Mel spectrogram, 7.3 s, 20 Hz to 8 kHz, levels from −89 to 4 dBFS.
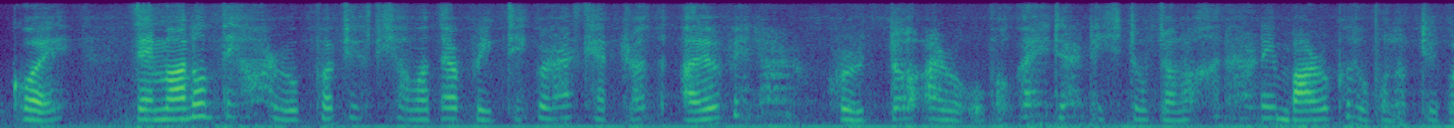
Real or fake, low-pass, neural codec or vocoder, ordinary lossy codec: fake; 7.2 kHz; codec, 16 kHz in and 24 kHz out, 0.6 kbps, FocalCodec, streaming, 4096 codes; none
